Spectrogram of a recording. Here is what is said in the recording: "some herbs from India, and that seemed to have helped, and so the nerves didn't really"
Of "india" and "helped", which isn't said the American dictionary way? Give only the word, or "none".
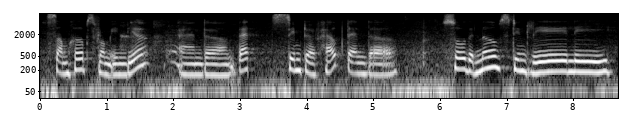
none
